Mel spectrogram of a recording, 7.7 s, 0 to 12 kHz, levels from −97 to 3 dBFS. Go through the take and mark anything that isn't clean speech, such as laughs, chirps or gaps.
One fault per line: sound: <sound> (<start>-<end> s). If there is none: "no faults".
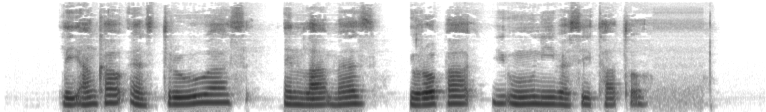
no faults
